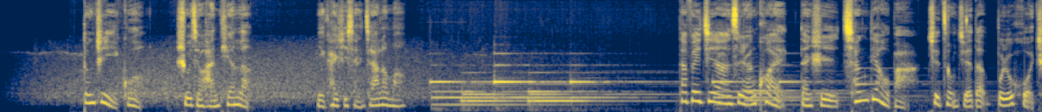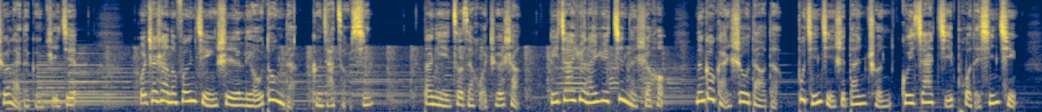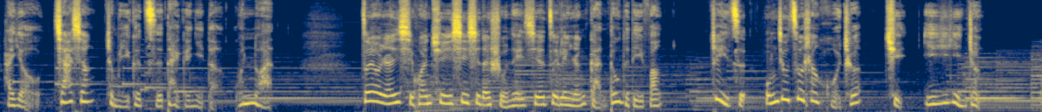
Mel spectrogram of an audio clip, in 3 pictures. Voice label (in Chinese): 女 旅行电台节目; 普通话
